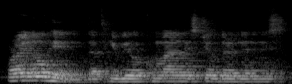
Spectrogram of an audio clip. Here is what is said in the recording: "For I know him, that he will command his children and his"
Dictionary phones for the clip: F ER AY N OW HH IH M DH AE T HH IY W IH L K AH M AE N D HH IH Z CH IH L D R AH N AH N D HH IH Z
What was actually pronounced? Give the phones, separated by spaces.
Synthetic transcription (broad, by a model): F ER AY N OW HH IH M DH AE T HH IY W IH L K AH M AE N D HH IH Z CH IH L D R AH N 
